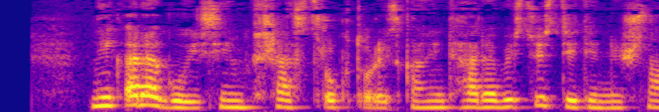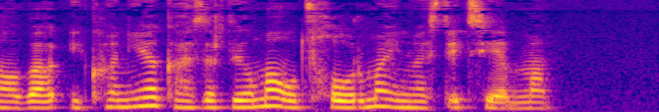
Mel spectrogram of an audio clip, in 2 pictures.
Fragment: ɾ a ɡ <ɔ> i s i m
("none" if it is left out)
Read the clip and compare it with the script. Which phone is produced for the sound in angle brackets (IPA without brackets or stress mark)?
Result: u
